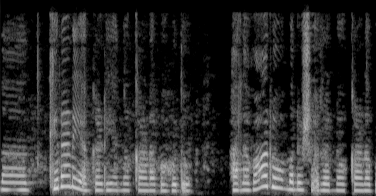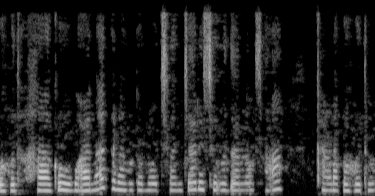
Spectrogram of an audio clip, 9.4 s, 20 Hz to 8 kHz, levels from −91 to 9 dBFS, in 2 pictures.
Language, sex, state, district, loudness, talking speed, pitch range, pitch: Kannada, female, Karnataka, Dharwad, -19 LUFS, 70 wpm, 260-290 Hz, 270 Hz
